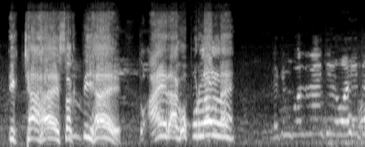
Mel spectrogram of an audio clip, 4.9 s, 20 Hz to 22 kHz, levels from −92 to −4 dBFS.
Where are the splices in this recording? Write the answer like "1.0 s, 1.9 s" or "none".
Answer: none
